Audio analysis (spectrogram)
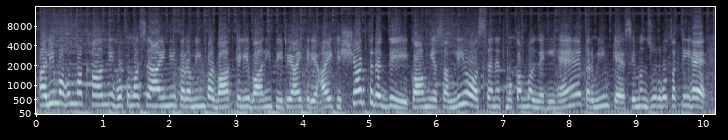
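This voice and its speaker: Woman, Pakistani Urdu accent, news anchor, brisk formal reading, very high voice, soft music behind. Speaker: news headline reader. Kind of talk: scripted news headlines. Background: news music bed.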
